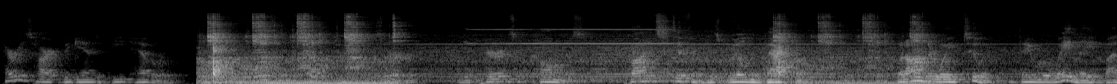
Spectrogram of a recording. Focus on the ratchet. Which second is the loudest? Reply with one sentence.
The loudest moment of the ratchet is at 2 seconds.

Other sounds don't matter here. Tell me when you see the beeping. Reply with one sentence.
You can hear the beeping from 4.6 to 6.8 s.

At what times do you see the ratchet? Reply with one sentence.
You can hear the ratchet from 1.9 to 4.0 s and from 7.6 to 9.5 s.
